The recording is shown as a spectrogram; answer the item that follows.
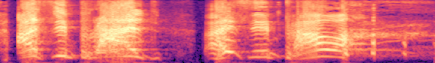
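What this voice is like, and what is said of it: Put-on German accent. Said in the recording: “I want this whole thing done in a German accent.”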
